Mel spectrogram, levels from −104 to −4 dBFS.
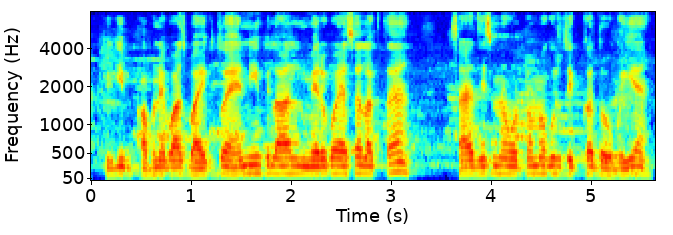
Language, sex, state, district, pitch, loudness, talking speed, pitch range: Hindi, male, Uttar Pradesh, Jyotiba Phule Nagar, 130 Hz, -21 LUFS, 235 wpm, 125-135 Hz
